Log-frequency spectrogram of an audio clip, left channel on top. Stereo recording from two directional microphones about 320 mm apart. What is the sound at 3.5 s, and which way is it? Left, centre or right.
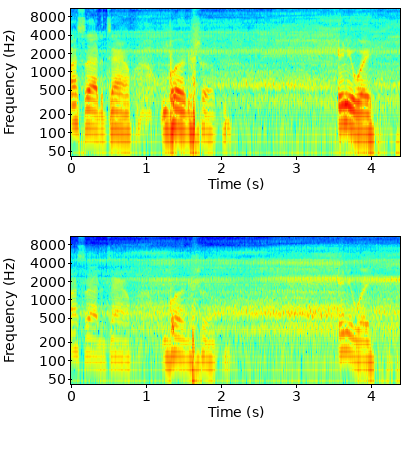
Speech, left.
